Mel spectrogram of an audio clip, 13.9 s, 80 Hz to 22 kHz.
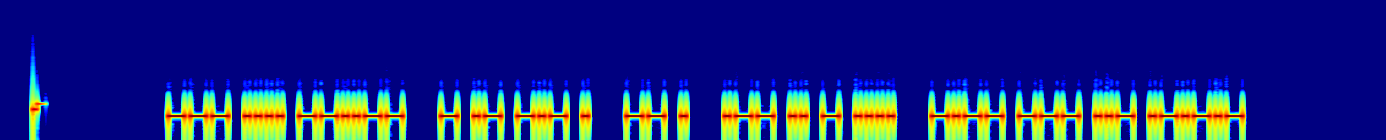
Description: Morse code, heard as a keyed tone, about 22 wpm, 700 Hz. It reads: OH, TAKE ME WITH YOU.
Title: Sentences from Top 500 Words 22wpm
